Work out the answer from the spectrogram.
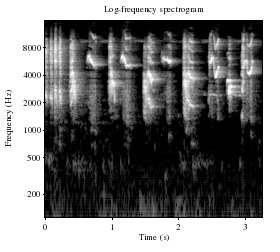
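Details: Long-tailed shrike (cowet) songbird-training master, 'ala anak rimba': a rapid, varied chatter of high chirps, squeaks and short whistles, tumbling almost without break.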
